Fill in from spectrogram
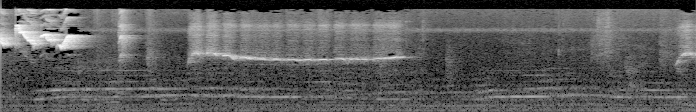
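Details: Oriental white-eye delivering a song filled with CiLiLin, bren and cigun phrases: a quick high zigzag trill opens, then a long steady thin whistle holds for about two seconds, followed by quieter stretches and a brief rising note.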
